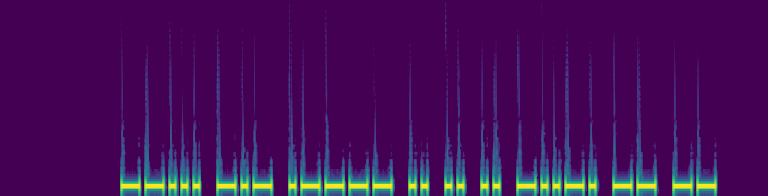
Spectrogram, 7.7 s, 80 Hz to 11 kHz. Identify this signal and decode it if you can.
Morse code, heard as a keyed tone, about 21 wpm, 700 Hz. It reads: 7K1III/MM
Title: Difficult Call Signs 20wpm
